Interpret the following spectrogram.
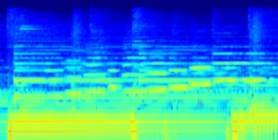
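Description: Instrumental jazz-style music: a wind-instrument melody moving note by note over a steady bass, with drum hits.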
